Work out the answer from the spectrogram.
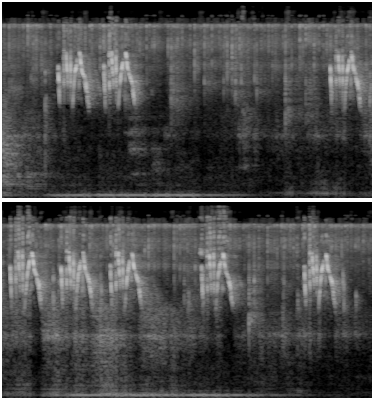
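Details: Pied fantail master song with trickling water added: sharp, high whistled notes, each rising then falling, in quick pairs or triplets with pauses between bursts. A low steady hum and running water continue underneath.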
